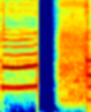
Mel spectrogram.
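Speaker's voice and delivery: mourning his beautiful face, shrieking; screaming like a girl. Acted. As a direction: shriek and sob over the ruined face. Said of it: "लड़कियों की तरह क्यों चिल्ला रहा है".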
